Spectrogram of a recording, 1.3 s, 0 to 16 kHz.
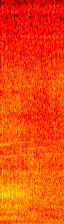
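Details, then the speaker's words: Ford Crown Victoria police car with a fuel-injected 4.6 V8 and 130,000 miles, first start after sitting 12 months. It fires and settles into an even, steady, silky hum with no miss or knock; a healthy idle. "There we go. Solid. 12 months. Let's say it. Never doubted it. Good old fuel injected 4.6."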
